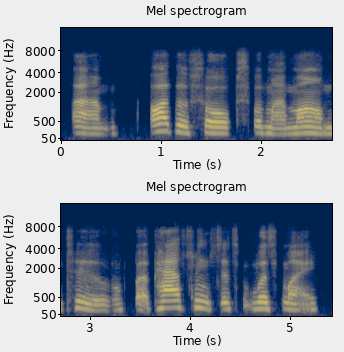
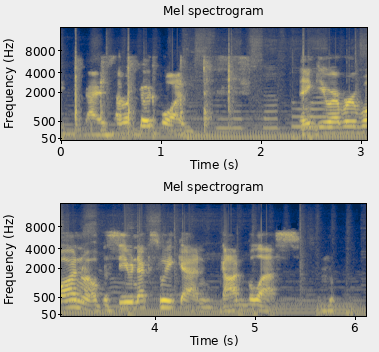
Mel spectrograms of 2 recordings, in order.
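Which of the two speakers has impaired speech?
The first: cerebral palsy; from birth.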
